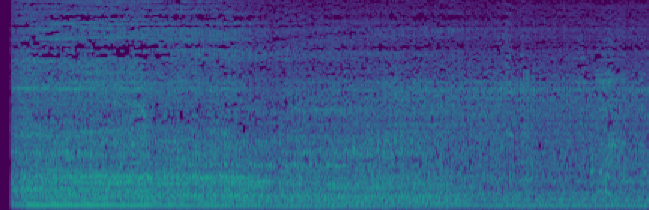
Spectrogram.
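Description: JCB backhoe loader's diesel engine running steadily with a low hum, easing off slightly about six seconds in.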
